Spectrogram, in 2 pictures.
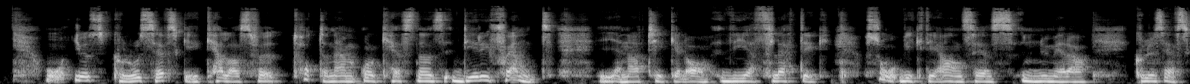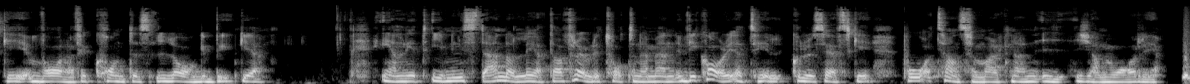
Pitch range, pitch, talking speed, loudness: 125-145 Hz, 135 Hz, 95 wpm, -14 LUFS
